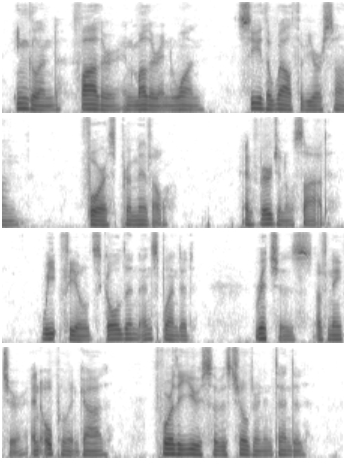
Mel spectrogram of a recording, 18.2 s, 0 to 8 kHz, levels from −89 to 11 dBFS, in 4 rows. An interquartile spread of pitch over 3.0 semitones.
No: average, 2.7 semitones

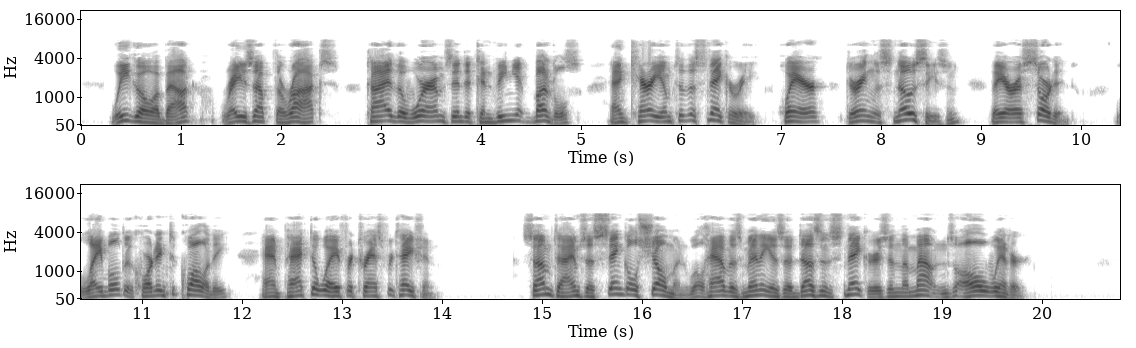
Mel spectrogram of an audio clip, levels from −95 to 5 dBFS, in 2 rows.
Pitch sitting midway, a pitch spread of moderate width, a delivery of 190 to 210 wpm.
No: medium, 155 Hz; average, 5.0 semitones; average, 155 wpm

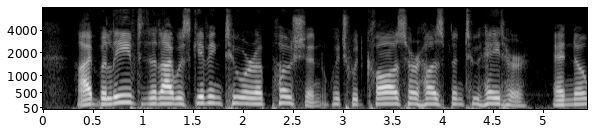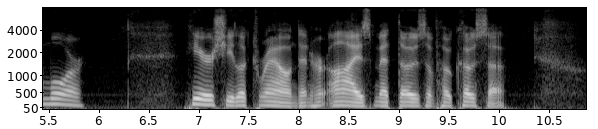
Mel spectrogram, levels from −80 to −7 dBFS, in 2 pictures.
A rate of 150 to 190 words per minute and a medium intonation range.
No: average, 175 wpm; wide, 6.1 semitones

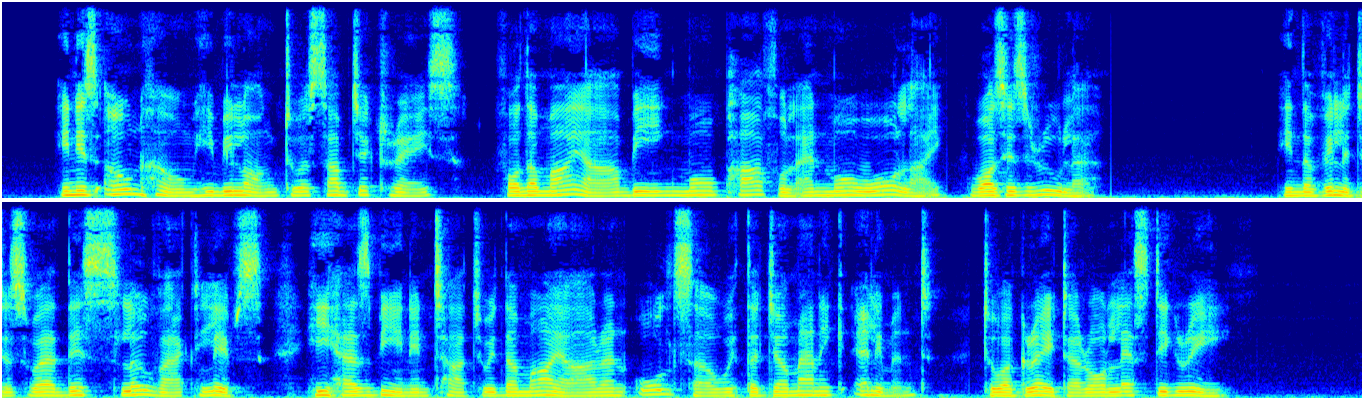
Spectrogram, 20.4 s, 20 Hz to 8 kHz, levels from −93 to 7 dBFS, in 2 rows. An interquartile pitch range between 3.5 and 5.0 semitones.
No: narrow, 2.4 semitones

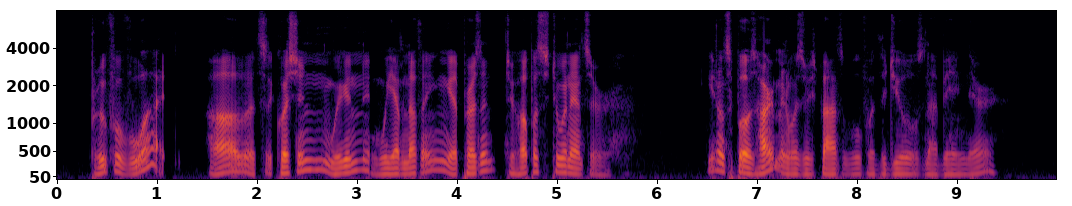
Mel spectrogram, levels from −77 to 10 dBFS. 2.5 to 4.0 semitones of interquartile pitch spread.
No: average, 4.8 semitones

